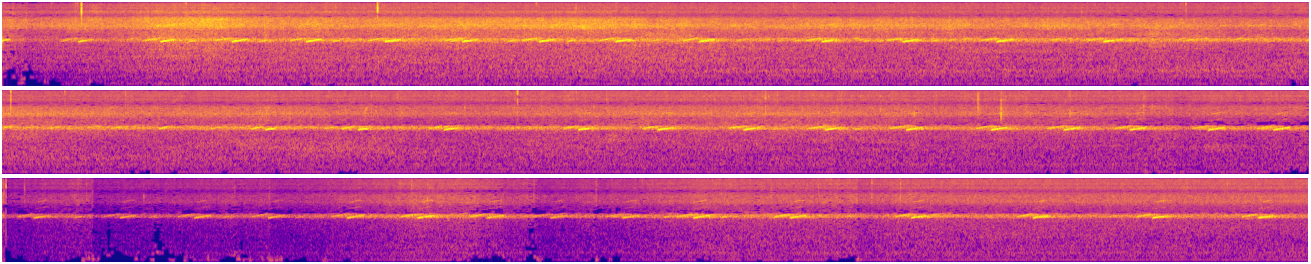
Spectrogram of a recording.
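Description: Frogs calling: faint high peeps repeating about once a second, over a low steady hum.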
